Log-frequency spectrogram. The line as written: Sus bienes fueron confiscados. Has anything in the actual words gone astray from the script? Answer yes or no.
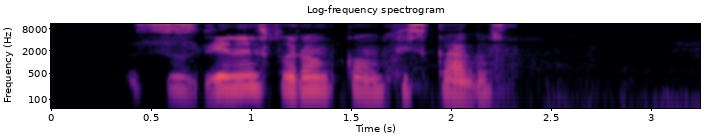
no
